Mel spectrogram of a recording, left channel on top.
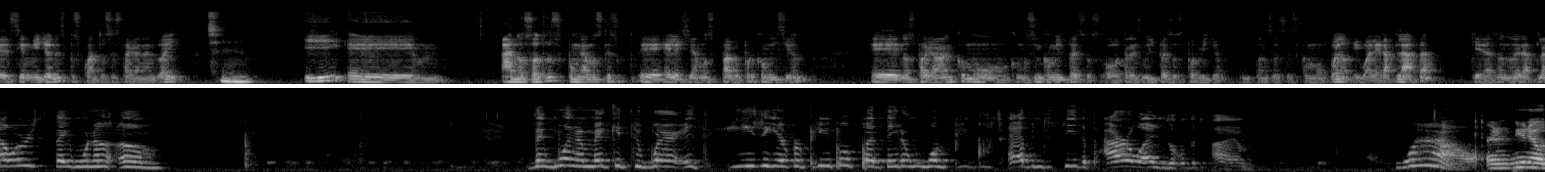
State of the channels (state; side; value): different; both; correlation 0.00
